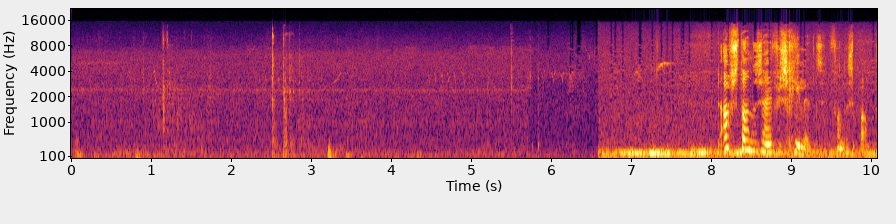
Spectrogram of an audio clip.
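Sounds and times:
low steady rumble: 6.6 - 10.0.

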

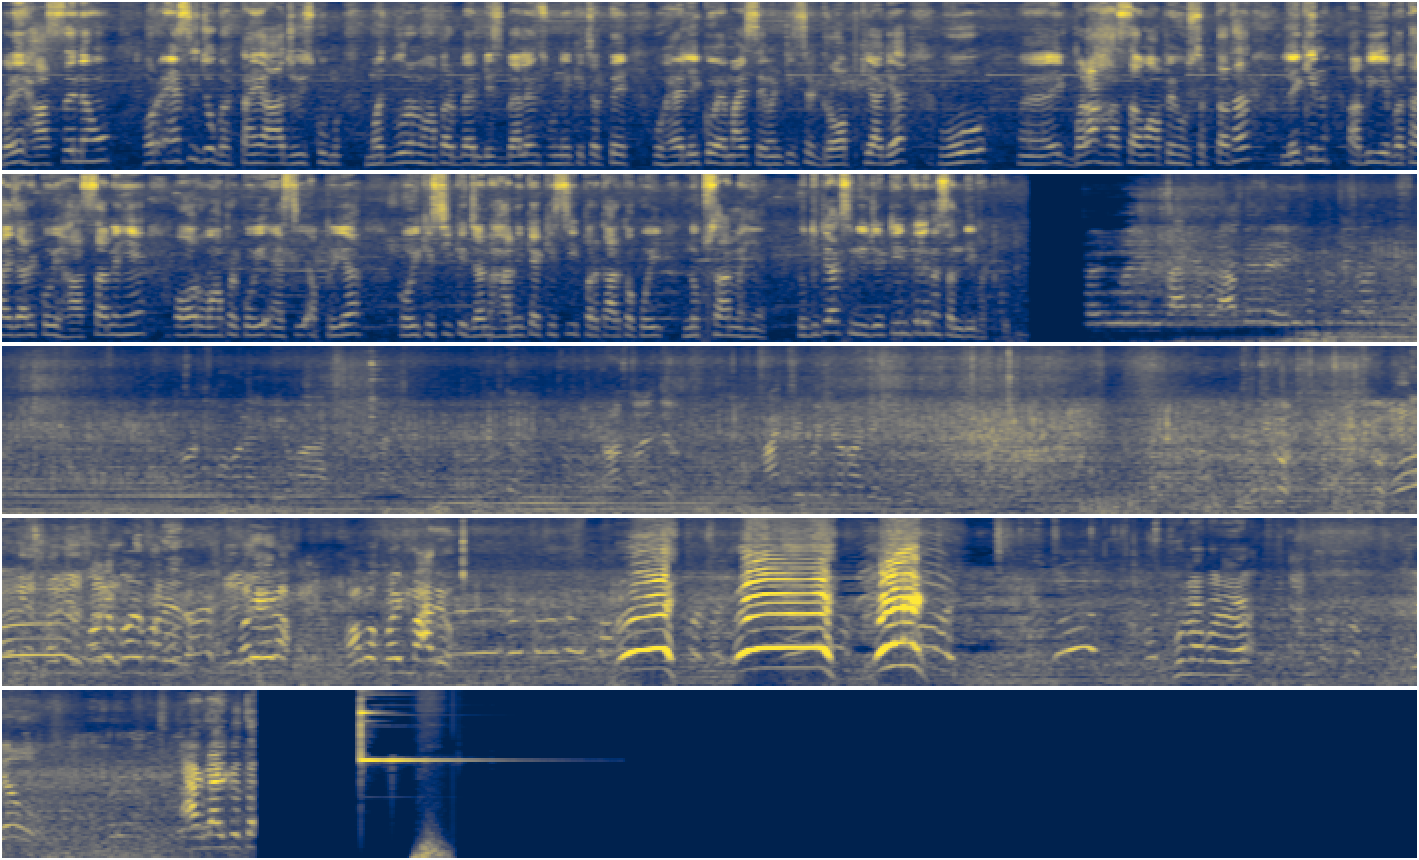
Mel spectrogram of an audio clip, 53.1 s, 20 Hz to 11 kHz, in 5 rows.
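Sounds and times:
people talking: 18.8 - 21.6, 22.4 - 24.4, 30.6 - 37.4
helicopter rotor and engines droning: 19.5 - 44.4
high ding tone: 45.2 - 47.1.

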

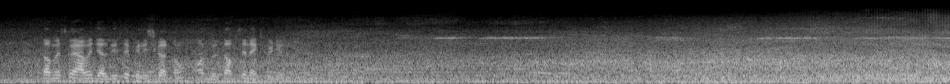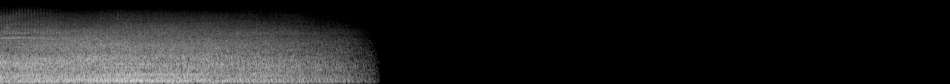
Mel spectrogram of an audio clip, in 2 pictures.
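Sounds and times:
busy street traffic passing: 0.0 - 13.3.

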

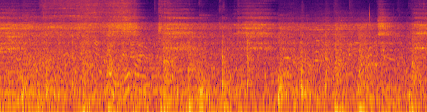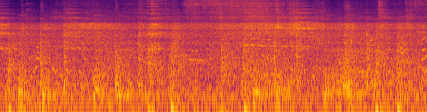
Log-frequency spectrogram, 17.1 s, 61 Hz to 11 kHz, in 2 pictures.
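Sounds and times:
train wheels knocking over rail joints: 0.0 - 17.0.

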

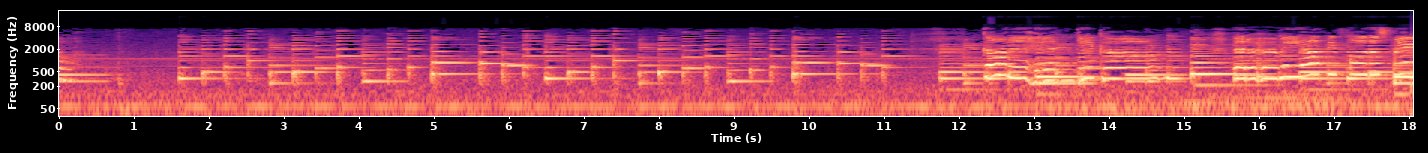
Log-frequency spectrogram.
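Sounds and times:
keyboard piano broken chords: 1.6 - 18.0.

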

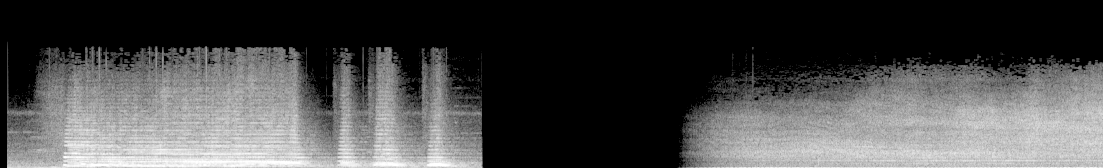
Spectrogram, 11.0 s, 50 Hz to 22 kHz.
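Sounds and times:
locomotive air horn blasts: 0.6 - 4.8.

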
